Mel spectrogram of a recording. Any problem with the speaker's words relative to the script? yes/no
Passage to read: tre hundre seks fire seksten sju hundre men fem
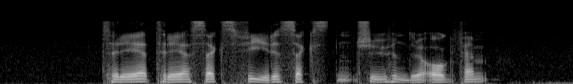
yes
